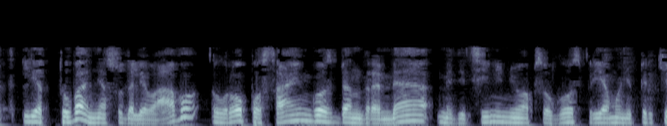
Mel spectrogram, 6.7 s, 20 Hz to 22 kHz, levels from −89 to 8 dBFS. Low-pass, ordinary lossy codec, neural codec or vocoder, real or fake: 5.4 kHz; MP3, 24 kbps; none; real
